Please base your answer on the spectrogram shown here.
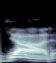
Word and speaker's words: Yod: It is actually pronounced Yad, and it means hand.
